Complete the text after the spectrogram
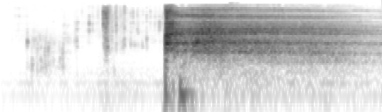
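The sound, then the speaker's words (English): A few soft mouth clicks, then a sudden loud, airy slurp as someone sips water, trailing off gradually over about a second. No talking. “Let me get another sip of water.”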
